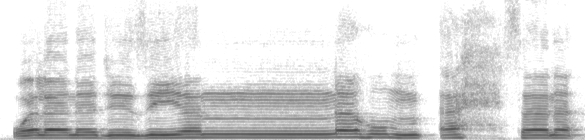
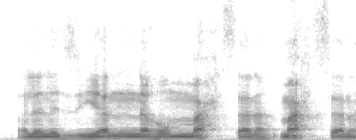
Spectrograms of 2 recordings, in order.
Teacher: ഇവിടെ ശ്രദ്ധിക്കേണ്ടത് പലപ്പോഴും ആളുകൾക്ക് വരുന്നൊരു അബദ്ധം, വലനജ്സിയന്നഹും ഹും എന്ന് പറഞ്ഞിട്ട് ചുണ്ടിനെ പൂർണ്ണമായും പൂട്ടുക, അവിടെ എന്താ പറയുക, അടക്കുക, ചുണ്ടുകൾ ചേർത്ത് വെക്കുക. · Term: ഇൽഹാർ ഷഫവി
